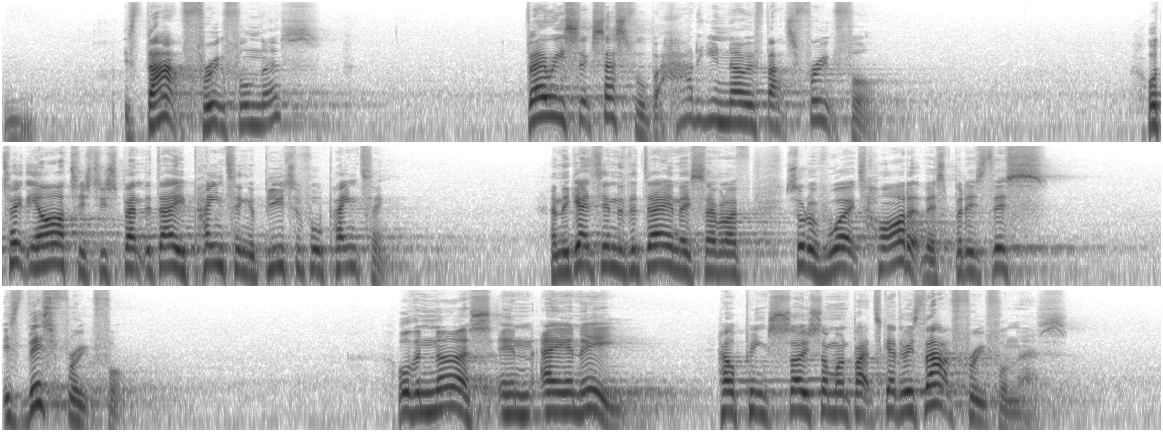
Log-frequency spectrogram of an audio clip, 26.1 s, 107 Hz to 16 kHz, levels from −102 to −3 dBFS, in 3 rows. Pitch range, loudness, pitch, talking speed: 195-225 Hz, -29 LUFS, 205 Hz, 150 wpm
